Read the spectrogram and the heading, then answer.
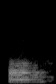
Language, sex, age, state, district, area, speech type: Odia, male, 18-30, Odisha, Dhenkanal, rural, conversation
